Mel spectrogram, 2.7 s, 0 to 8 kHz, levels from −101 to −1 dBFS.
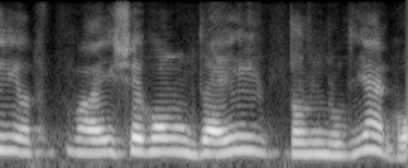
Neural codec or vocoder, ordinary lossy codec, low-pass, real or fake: codec, 16 kHz, 2 kbps, FreqCodec, smaller model; none; none; fake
